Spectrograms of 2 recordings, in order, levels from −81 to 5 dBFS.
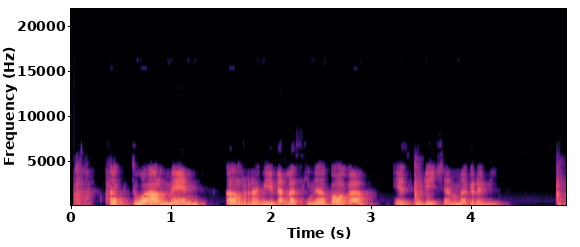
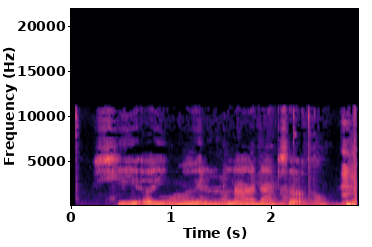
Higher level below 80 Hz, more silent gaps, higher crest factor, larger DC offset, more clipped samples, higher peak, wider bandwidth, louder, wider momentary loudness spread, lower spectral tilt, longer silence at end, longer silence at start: about the same, -56 dBFS vs -56 dBFS; neither; about the same, 16 dB vs 16 dB; neither; neither; first, -2 dBFS vs -8 dBFS; second, 6.8 kHz vs 11.5 kHz; first, -17 LUFS vs -25 LUFS; first, 13 LU vs 5 LU; first, -8.5 dB/octave vs -5.5 dB/octave; about the same, 0 s vs 0 s; about the same, 0.05 s vs 0.05 s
